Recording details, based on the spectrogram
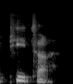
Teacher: i pronounce my t very clearly i don't pronounce the r at the end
